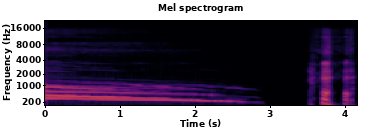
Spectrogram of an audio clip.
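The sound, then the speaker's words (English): A single long wolf howl, steady and loud, gradually sliding lower in pitch and fading out over about three seconds, followed after a pause by a few short vocal bursts. “In this portion of the show, we'd like to bring awareness to our Minnesota wolf population.”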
